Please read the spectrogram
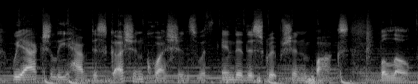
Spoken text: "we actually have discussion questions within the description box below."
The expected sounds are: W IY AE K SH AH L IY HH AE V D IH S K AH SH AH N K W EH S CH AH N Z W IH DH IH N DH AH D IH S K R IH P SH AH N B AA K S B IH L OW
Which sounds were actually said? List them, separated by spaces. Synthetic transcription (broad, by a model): W IY AE K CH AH L IY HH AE V D IH S K AH SH AH N K W EH S CH AH N Z W IH DH IH N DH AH D IH S K R IH P SH AH N B AA K S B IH L OW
